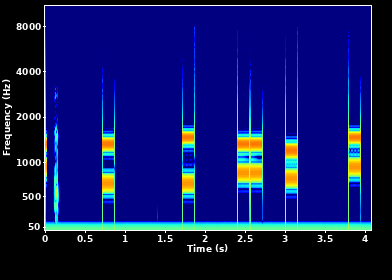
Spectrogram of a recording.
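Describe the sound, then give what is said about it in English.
Telephone keypad dialing tones entering a conference code: several short, clear electronic beeps of equal loudness at uneven intervals, with silence between them and no talk. “Please dial your conference.”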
